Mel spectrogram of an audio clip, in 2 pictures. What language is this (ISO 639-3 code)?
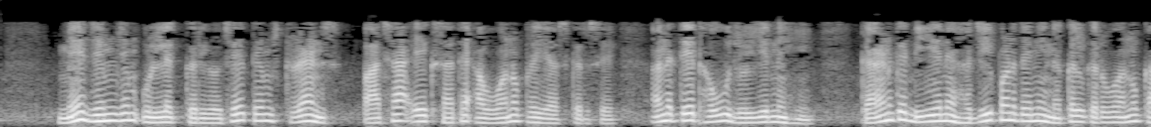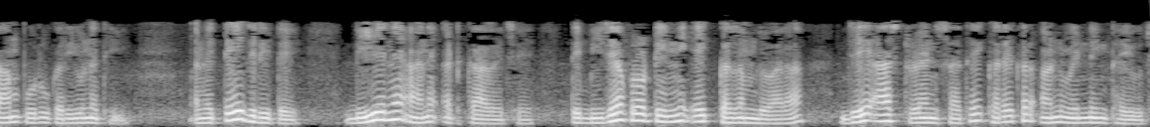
guj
